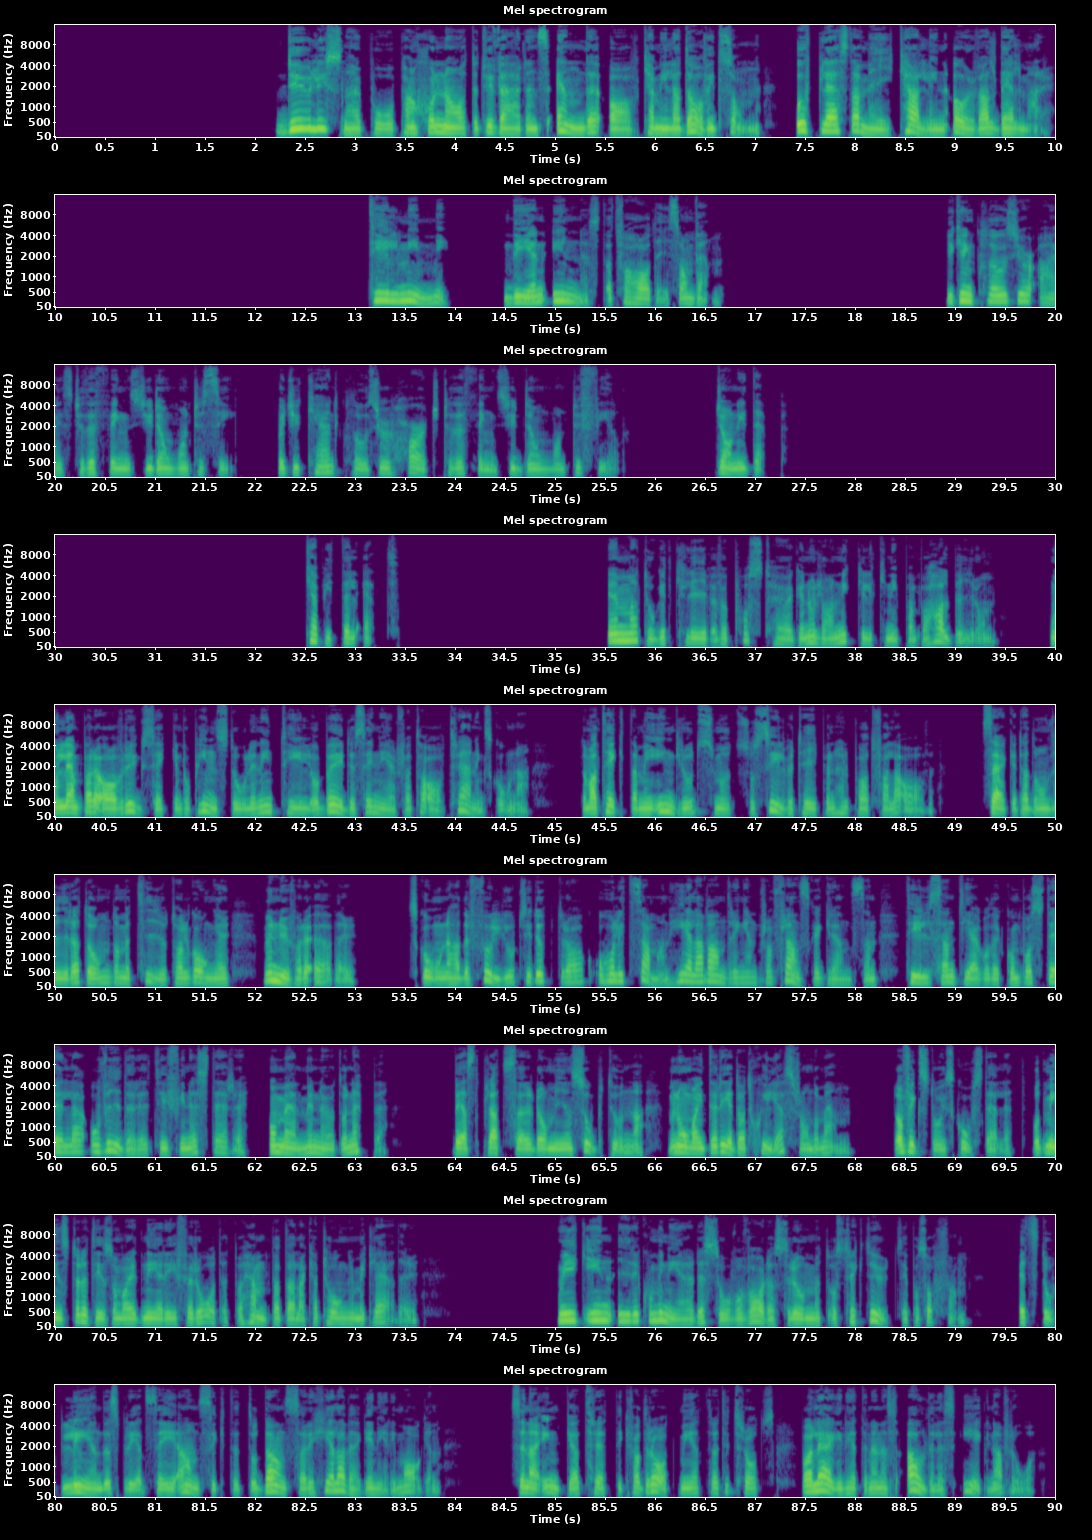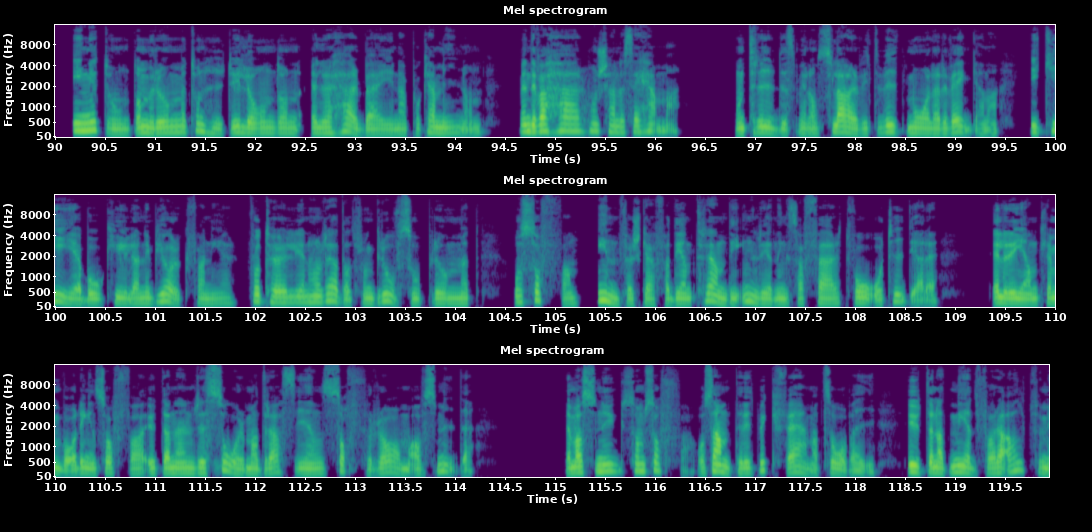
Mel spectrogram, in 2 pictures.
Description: Pensionatet vid världens ände – Ljudbok – Laddas ner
